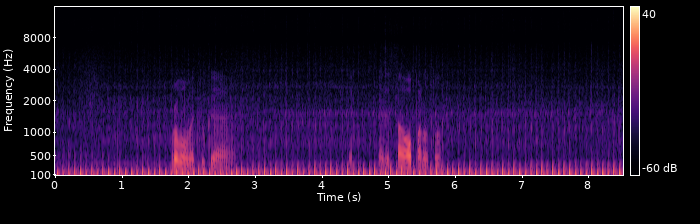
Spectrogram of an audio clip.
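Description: A dirt motorcycle idles with a loud, steady mid-pitched chugging while people talk nearby on a rough trail.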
